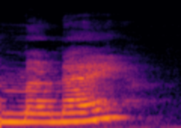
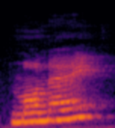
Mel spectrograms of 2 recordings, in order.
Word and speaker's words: Monet: Hedgehog fibers in the Monae. Monet. Monet. Thank you. Why did I say Monae? Because what you're doing is you're pronouncing it like how people would do in America.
